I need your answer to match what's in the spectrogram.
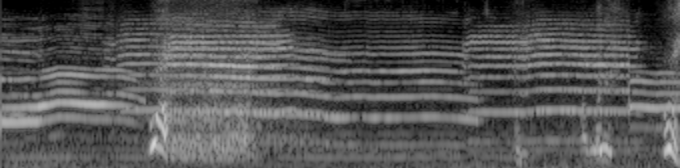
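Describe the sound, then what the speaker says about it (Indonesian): Several cats meow in overlapping, drawn-out wails and yowls, fairly close, with a brief burst of louder caterwauling early on and a few more calls near the end. "Banyak banget kucing."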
